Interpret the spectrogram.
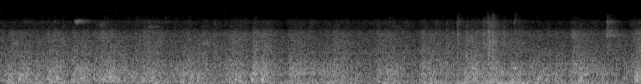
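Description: New Jersey Transit commuter train running along the line, heard from inside the passenger car: a steady rumble of wheels on rails with occasional clicks from the rail joints.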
